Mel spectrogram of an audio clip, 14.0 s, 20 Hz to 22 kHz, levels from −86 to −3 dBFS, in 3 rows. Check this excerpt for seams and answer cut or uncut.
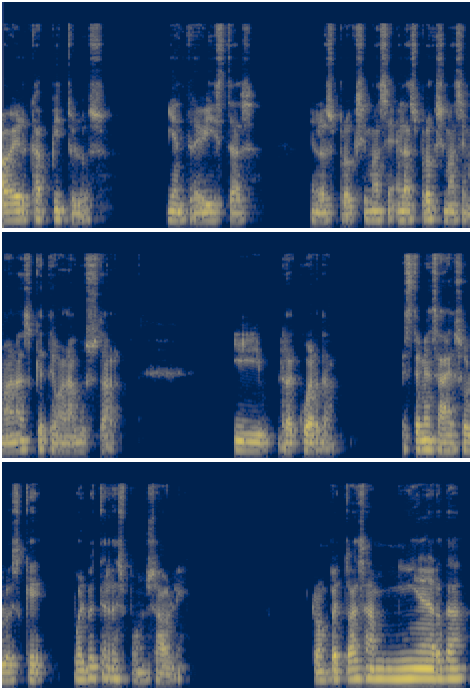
uncut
